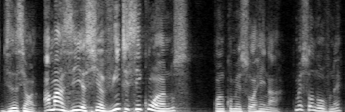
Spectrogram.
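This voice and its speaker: Expressive Brazilian woman preaching. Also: on the low side, brisk. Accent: Brazilian Portuguese. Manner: expressive storytelling, swinging between soft asides and loud exclamations; chatty, asks the audience questions. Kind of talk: sermon.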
